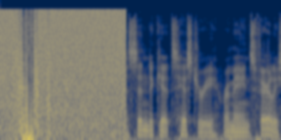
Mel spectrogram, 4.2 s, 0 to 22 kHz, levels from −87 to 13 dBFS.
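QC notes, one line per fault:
0.00–1.89 s, samples built from the wrong bytes: a burst of loud, harsh broadband noise replaces the speech. The sample bytes are being joined wrongly, so the rapidly changing low bits end up dominating each value.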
